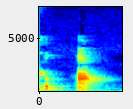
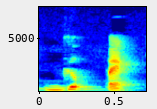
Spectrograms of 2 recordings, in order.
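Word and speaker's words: Gepäck: Misalnya seperti gepak, dibacanya gepek. Bukan gepak, tapi gepek yang artinya bagasi.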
